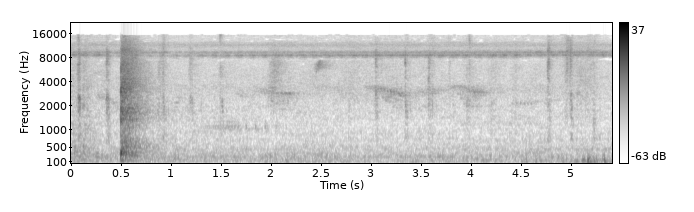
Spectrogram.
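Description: Insects droning steadily at a high pitch, with one short loud knock or rustle about half a second in and a few faint bird chirps in the middle.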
